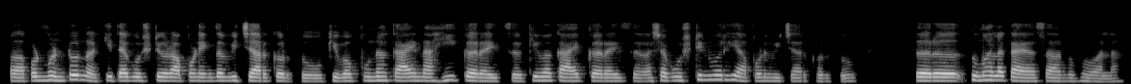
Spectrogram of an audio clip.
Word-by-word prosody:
आपण 165 +3 +1
म्हणतो 195 +3 +4
ना 190 -6 0
की 185 - -1
त्या 175 0 +5
गोष्टीवर 175 0 0
आपण 170 +1 0
एकदा 170 +1 0
विचार 170 -1 +3
करतो 155 -3 -2 0.2
किंवा 165 -1 0
पुन्हा 185 0 -1
काय 175 0 +3
नाही 175 +2 -2
करायचं 155 -3 +1
किंवा 185 -1 +1
काय 165 -2 +1
करायचं, 160 -2 -2
अशा 155 +4 -1
गोष्टींवरही 210 +4 -2
आपण 165 0 -6
विचार 155 -1 -7
करतो. 145 -1 -9 0.6
तर 175 -1 +7
अ, 170 -1 +6
तुम्हाला 200 0 +3
काय 165 -3 +3
असा 155 0 -4
अनुभव 150 0 -8
आला? 135 0 -9
170 Hz, 160 wpm, -23 LUFS, 160-180 Hz, 0.6 s, तर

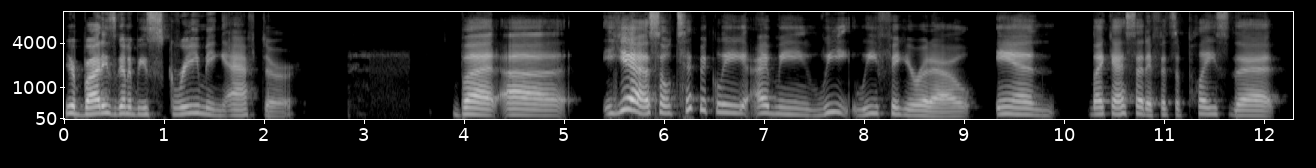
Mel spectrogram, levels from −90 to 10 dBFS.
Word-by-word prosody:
Your 225 0 +3
body's 205 +3 +5
gonna 210 0 0
be 190 0 -6
screaming 195 -3 -4
after. 160 -4 -6 1.6
But, 180 -2 +4
uh, 170 - +1 0.4
yeah, 245 +1 +7
so 225 0 0
typically 255 -4 -5
I 225 +1 -2
mean 185 -6 -9
we 240 +3 -7
we 185 +6 -7
figure 190 -7 -6
it 150 -2 +1
out 135 0 -3 0.2
and, 190 -6 0 0.4
like 200 +1 -1
I 195 +1 +2
said, 210 -3 -2
if 170 - -5
it's 185 0 -9
a 180 - -10
place 200 +2 -7
that 155 -3 -2
195 Hz, 130 wpm, -23 LUFS, 165-215 Hz, 1.6 s, yeah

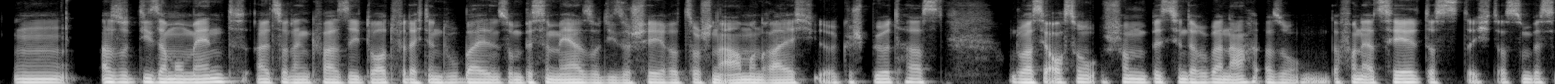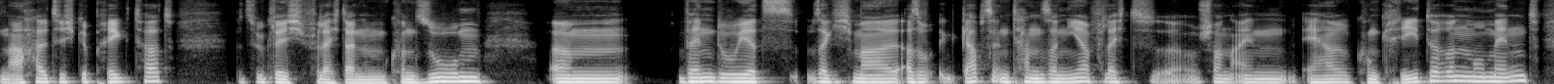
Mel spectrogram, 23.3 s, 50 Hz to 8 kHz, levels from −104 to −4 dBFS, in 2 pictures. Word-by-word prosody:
hm 115 -2 +2 0.3
also, 120 -1 +1
dieser 120 -1 +1
Moment, 115 +4 +1
als 110 -1 -2
du - - -2
dann 105 0 0
quasi 105 0 -1
dort 105 0 -2
vielleicht 105 -3 -3
in 110 -1 +1
Dubai 105 -1 0
so 105 0 -5
'n 100 - 0
bisschen 105 +1 -1
mehr 100 +1 +3
so 100 -1 -2
diese 95 0 -3
Schere 100 +1 -2
zwischen 105 +2 -3
Arm 95 +3 +1
und 100 -1 +2
Reich, 95 0 -2
äh, 105 - -6
gespürt 115 +1 -4
hast 125 +1 -3 0.5
und - - -8
du 110 - +1
hast 110 -3 +2
ja - - -1
auch 115 -2 0
so 120 +1 -2
schon 115 -1 -1
bisschen 120 0 -2
darüber 110 0 +1
nach 110 +4 0
also, 105 -3 -3
davon 115 -1 -4
erzählt, 115 +2 +1
dass 105 -9 -5
dich - - -9
das 110 - -7
so 120 - -4
'n - - -1
bisschen 115 0 -4
nachhaltig 125 +4 0
geprägt 130 +1 -1
hat 155 0 -2 0.5
bezüglich 115 -2 -1
vielleicht 105 -3 -1
deinem 105 -1 +3
Konsum. 140 +7 +4 0.5
Ähm. 120 -1 +5 0.3
Wenn 135 +2 +4
du 135 -1 +3
jetzt, 130 0 +2
sage 125 0 0
ich 130 +3 -7
mal 125 0 +4
also 120 -1 0 0.2
gab's 140 +1 -1
in 130 - +1
Tansania 130 +1 +3
vielleicht, 130 -1 -5
äh, 105 - -8
schon 125 -1 -2
einen 115 -1 -1
eher 115 +1 0
konkreteren 135 +9 -1
Moment, 155 +2 +1
115 Hz, 180 wpm, -22 LUFS, 105-130 Hz, 0.5 s, Ähm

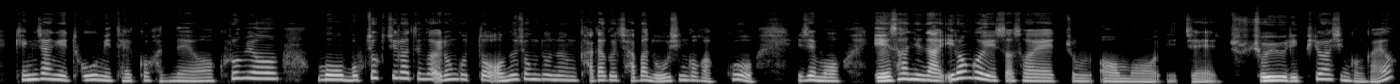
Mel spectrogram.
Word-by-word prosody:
굉장히 225 -1 +2
도움이 195 0 0
될 160 -2 -4
것 185 - -8
같네요. 160 0 -4
그러면 275 -2 0 0.4
뭐 215 0 +4
목적지라든가 270 - -1
이런 230 +3 0
것도 225 -3 -2
어느 195 +6 +2
정도는 225 -5 -2
가닥을 195 +4 -2
잡아 185 +2 -2
놓으신 170 +7 -1
것 190 -2 -4
같고 150 - -3 0.4
이제 195 0 +1
뭐 165 -2 +1 0.3
예산이나 200 +3 +5
이런 285 - +2
거에 255 -9 +4
있어서의 165 -3 0
좀 145 -1 -5
어 140 -2 -1
뭐 130 -1 -3
이제 130 +3 -6 0.4
조 170 - +4
조율이 175 -2 +7
필요하신 235 -7 -1
건가요? 135 - -3
190 Hz, 310 characters per minute, -22 LUFS, 160-230 Hz, 0.4 s, 조율이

